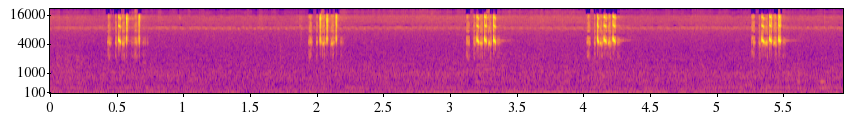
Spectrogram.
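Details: One cricket on its own chirps in short, shrill pulsed bursts at about one-second intervals, with a pause near the middle and a soft low hum underneath.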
